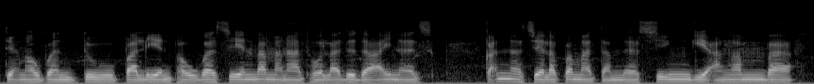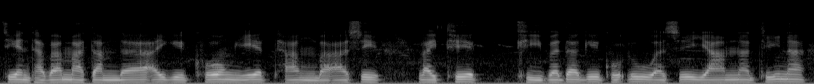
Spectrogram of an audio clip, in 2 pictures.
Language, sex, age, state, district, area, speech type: Manipuri, male, 18-30, Manipur, Tengnoupal, rural, spontaneous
